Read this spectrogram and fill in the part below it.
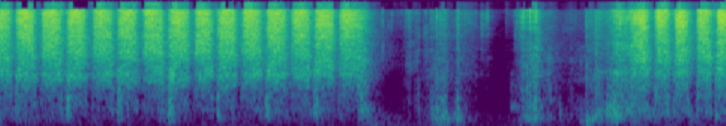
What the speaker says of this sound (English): We will give it a good sanding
